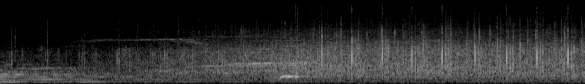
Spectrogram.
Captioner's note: crowd cheering and applauding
